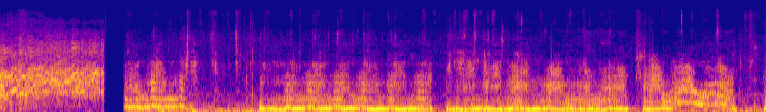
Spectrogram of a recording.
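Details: Domestic cat giving a long low wavering growl, sustained moaning tone with a few pitch rises, after a brief cut at the start; background hiss and noise.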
